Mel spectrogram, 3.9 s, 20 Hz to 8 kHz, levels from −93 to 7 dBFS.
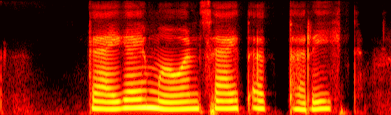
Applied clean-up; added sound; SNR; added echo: neural mask model Resemble Enhance denoiser.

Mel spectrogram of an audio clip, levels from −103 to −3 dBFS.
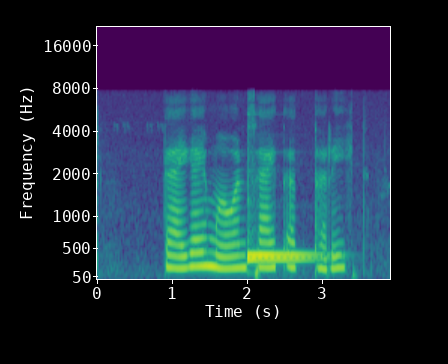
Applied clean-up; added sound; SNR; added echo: none; Ringtone; -4 dB; none.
